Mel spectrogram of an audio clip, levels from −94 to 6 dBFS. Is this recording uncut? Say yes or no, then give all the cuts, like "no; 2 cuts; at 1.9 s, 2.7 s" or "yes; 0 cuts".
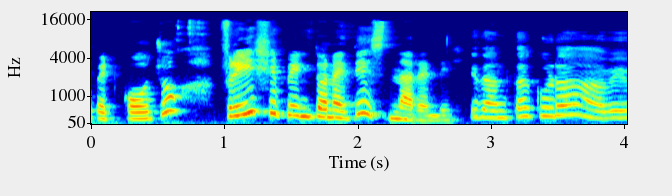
yes; 0 cuts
